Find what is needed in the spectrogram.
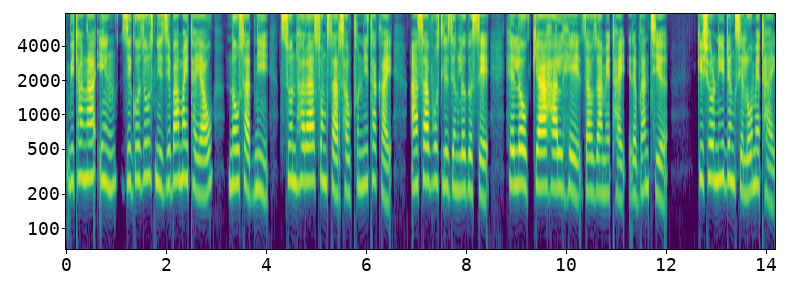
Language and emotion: Bodo, neutral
